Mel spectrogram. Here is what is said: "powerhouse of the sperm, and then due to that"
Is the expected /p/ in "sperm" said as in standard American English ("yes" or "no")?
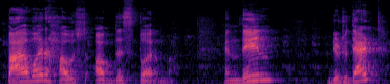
yes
